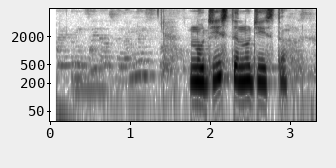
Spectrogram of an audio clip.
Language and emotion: Russian, neutral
